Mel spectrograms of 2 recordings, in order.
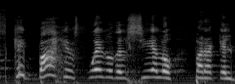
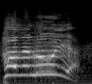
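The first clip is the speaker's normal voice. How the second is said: much louder, driving proclamation; fervent preaching shout; 4 semitones higher, 8 dB louder than usual. Acted. Preacher rousing the congregation, loud shout. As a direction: hammer it home to the church.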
